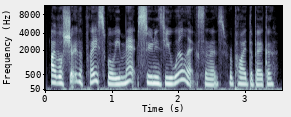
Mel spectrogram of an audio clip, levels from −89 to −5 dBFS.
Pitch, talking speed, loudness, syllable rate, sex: 215 Hz, 270 wpm, -18 LUFS, 6.9 syllables/s, female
